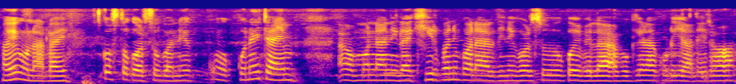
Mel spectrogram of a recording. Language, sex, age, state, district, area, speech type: Nepali, female, 30-45, West Bengal, Darjeeling, rural, spontaneous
